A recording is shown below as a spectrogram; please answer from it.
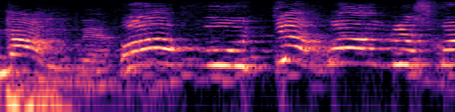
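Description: Only speech: a child's high-pitched voice talking in several short phrases.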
